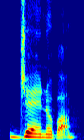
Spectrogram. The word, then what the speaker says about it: Genova: G for Genova.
